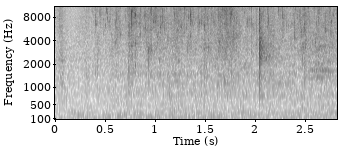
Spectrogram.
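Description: Water poured into a seed tray for bottom watering, a soft steady trickle and splash running throughout at low volume, with one small sharp drip or knock partway through.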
